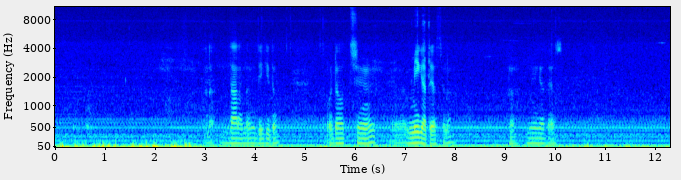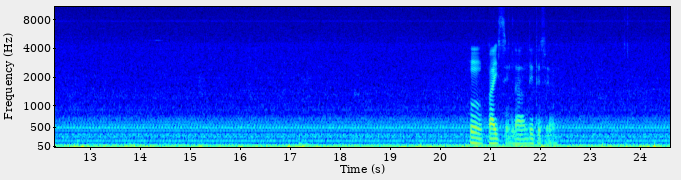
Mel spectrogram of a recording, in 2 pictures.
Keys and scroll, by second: 7.2 m, 7.4 e.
